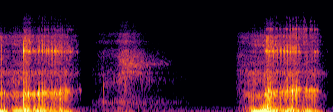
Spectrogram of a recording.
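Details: Sound-effect recording of an adult man snoring: two loud, rattling, low snores on the in-breath, separated by a softer airy exhale.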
